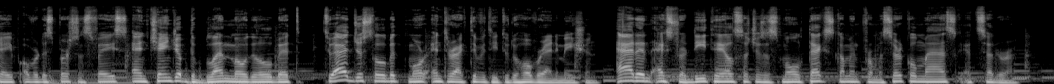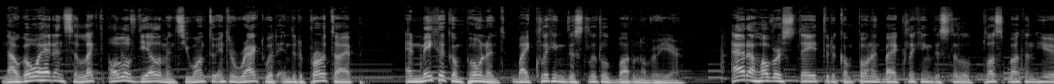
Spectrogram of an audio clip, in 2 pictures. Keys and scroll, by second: 0.1 v, 0.5 v, 2.7-6.4 typing.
